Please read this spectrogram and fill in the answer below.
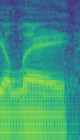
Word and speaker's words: allay: Um, it I didn't know if I was pronouncing it wrong or something cuz that's been known to happen. No, I'm I'm pretty certain that that that you said it right there, the allay.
